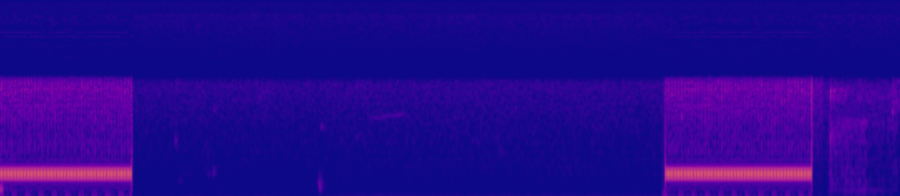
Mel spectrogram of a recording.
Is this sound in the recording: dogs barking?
no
